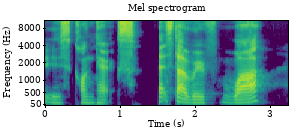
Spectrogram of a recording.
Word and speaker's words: は: Let's start with wa. Even though it is written as ha, it is pronounced as wa when used as a particle.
